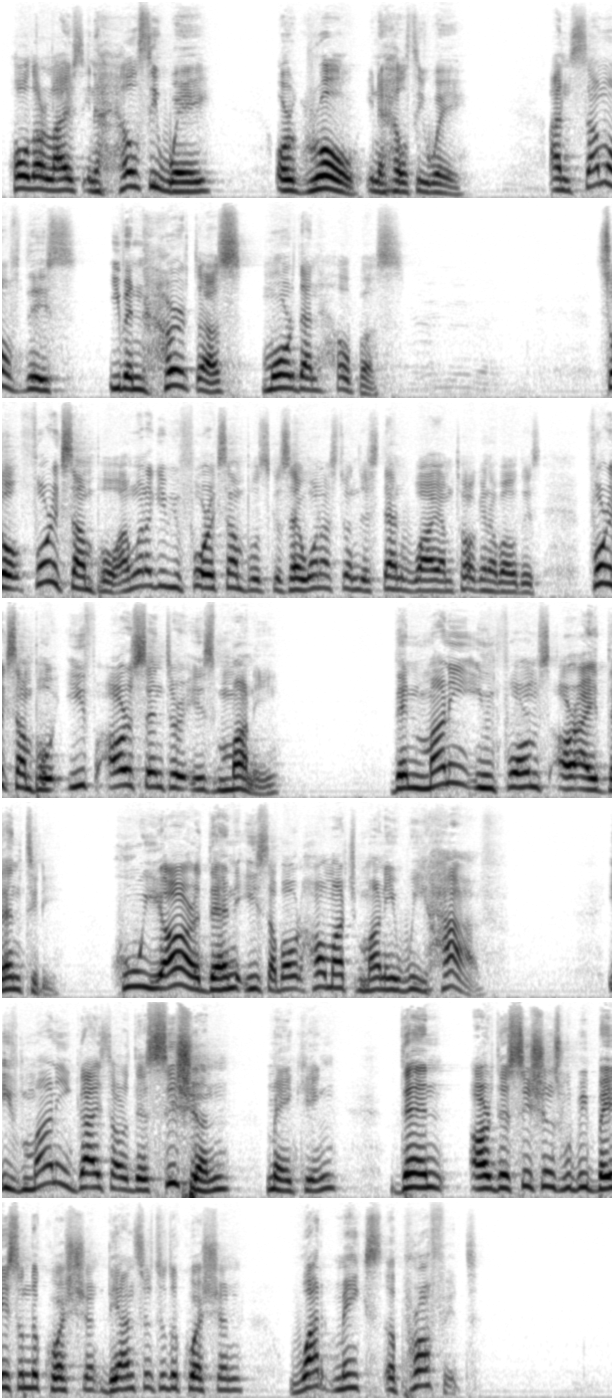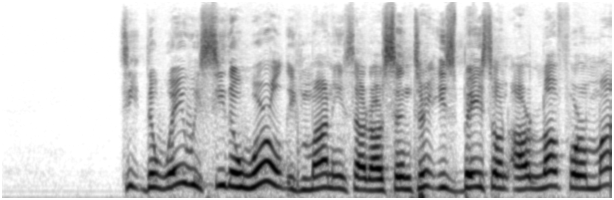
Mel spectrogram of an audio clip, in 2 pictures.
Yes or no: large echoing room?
yes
